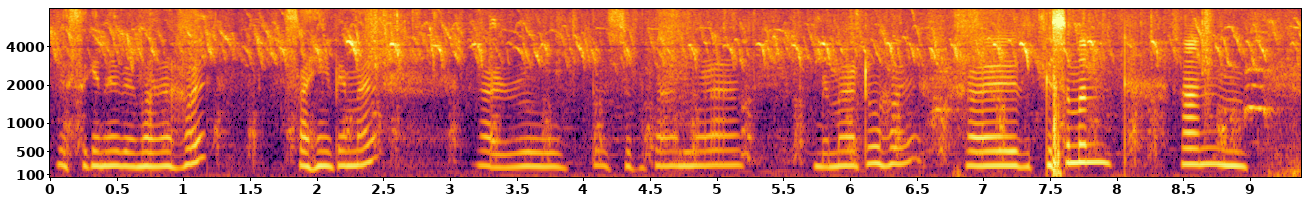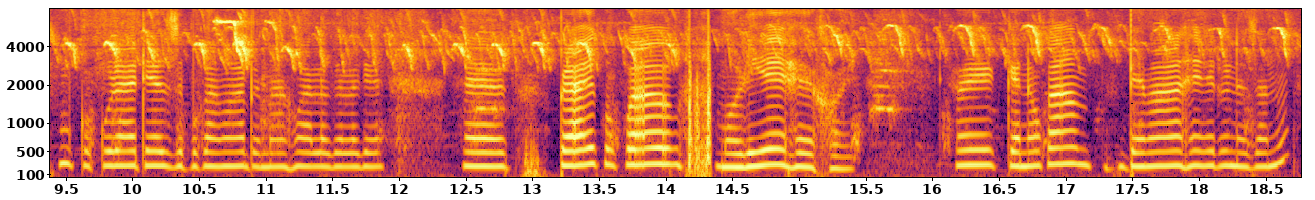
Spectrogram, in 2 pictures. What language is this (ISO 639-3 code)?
asm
